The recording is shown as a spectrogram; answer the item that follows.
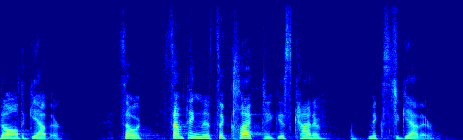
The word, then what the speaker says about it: Eclectic: So, another town you've probably heard of is this one, and it's not echollectic. It's only three syllables. Eclectic, which is a word,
